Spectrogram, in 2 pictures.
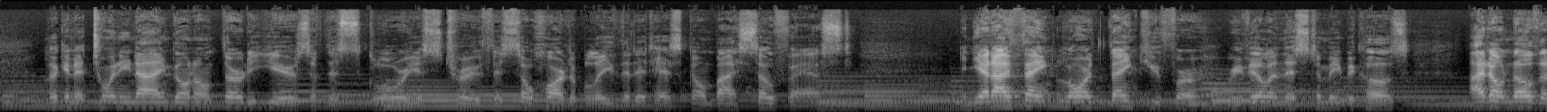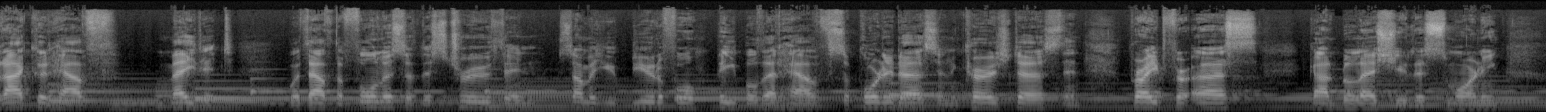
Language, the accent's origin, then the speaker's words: English; Texas, United States; accent: Texas; So being East Texan, I said, uno momento, por favor. And that Texas accent came forth.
